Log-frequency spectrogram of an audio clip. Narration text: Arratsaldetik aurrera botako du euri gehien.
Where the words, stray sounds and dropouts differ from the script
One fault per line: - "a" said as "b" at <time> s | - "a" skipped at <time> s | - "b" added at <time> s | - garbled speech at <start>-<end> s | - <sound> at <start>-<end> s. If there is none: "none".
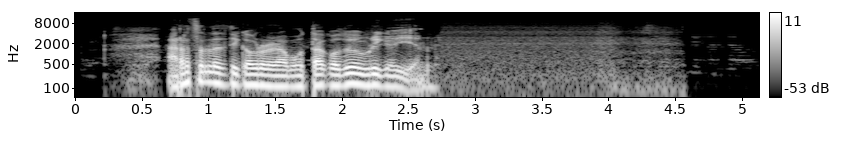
none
